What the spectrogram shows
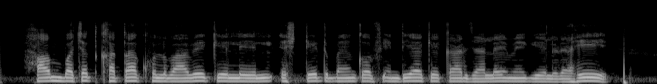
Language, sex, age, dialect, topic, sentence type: Magahi, male, 25-30, Western, banking, statement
